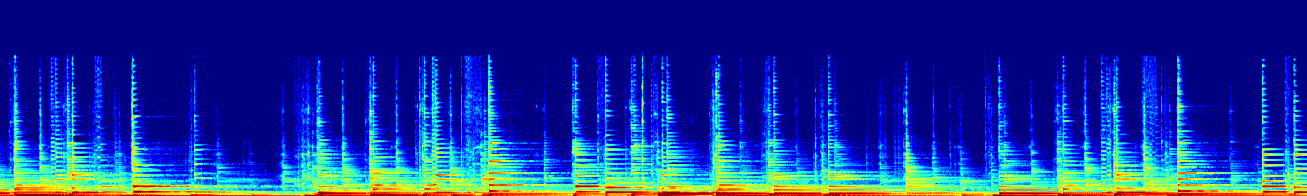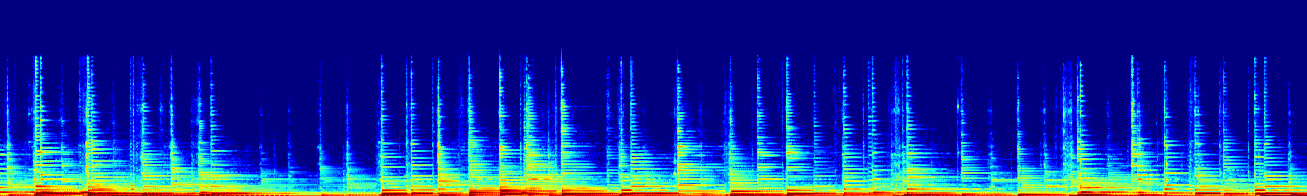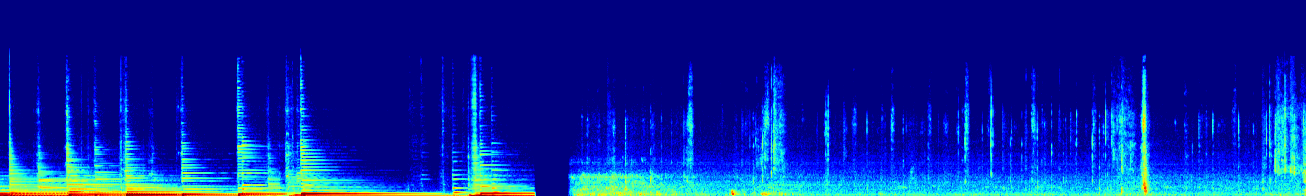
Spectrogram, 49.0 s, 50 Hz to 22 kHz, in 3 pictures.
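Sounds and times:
plucked string music with bass: 0.0s - 39.4s.

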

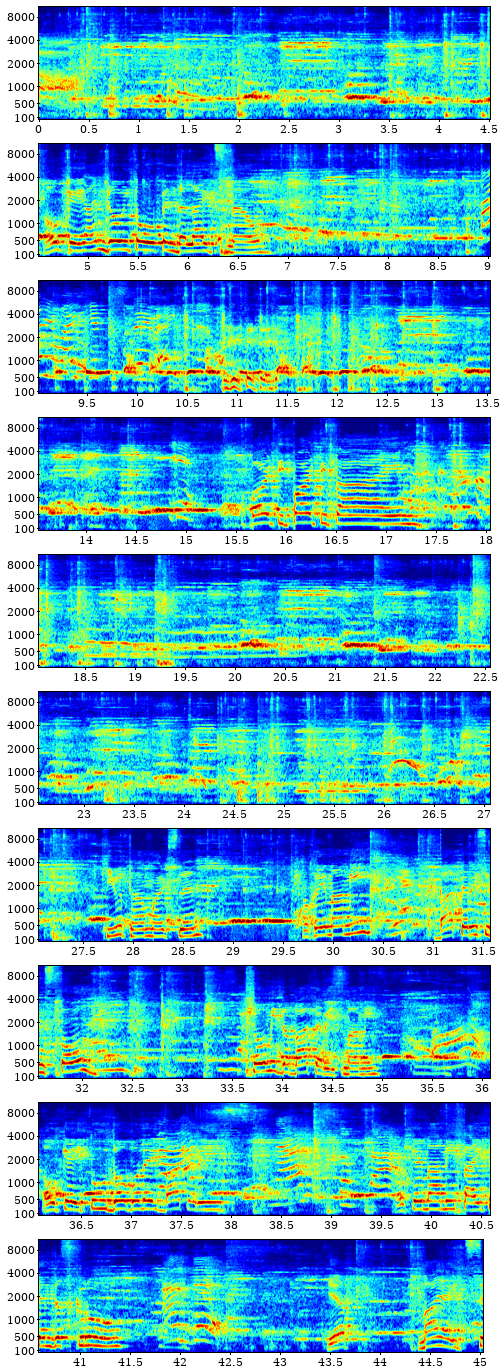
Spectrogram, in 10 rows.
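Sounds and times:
electronic dance song with singing: 0.0s - 9.0s, 9.8s - 38.4s, 42.5s - 45.0s.

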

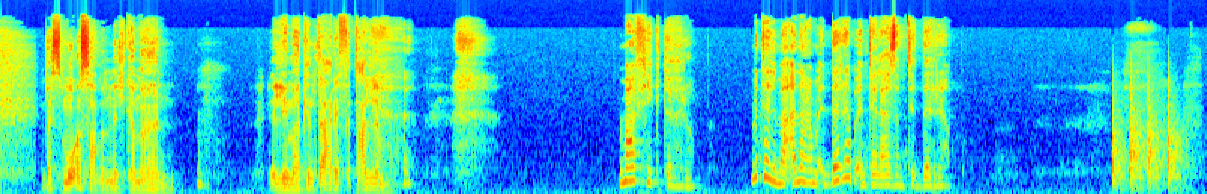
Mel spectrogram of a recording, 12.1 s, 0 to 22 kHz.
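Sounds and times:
knocking on a door: 11.1s - 12.0s.

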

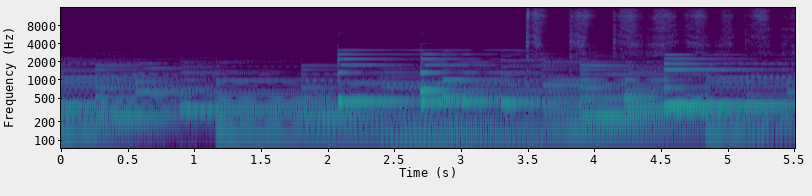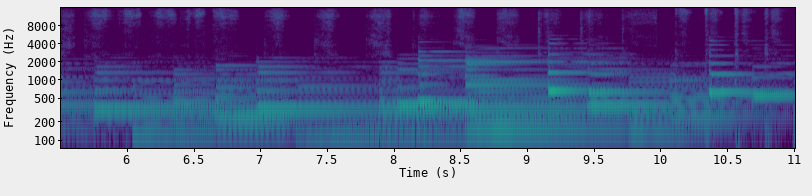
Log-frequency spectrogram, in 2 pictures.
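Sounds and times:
soft piano music: 0.0s - 11.0s
brush scrubbing paint on canvas: 3.5s - 11.0s.

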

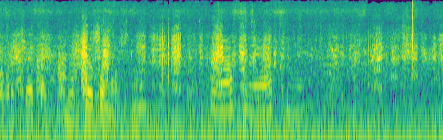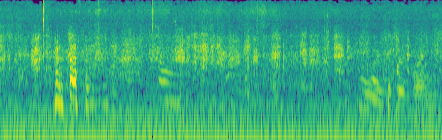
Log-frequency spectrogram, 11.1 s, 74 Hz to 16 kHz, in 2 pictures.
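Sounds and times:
dogs panting and scuffling: 0.0s - 11.0s.

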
